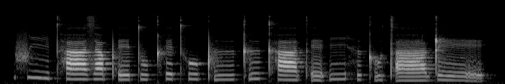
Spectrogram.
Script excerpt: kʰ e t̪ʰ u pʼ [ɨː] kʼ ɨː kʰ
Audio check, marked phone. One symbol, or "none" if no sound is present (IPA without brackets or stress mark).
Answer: ɨː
